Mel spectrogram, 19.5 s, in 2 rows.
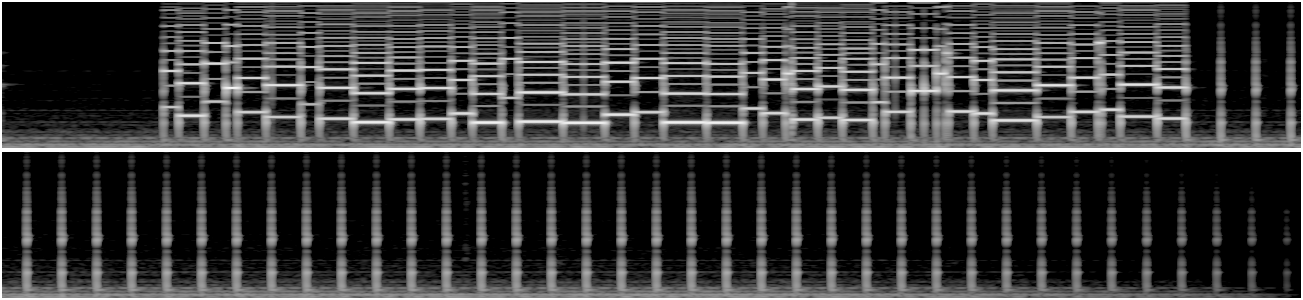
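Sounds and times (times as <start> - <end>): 
fusebox sound: 1.2 - 10.2.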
